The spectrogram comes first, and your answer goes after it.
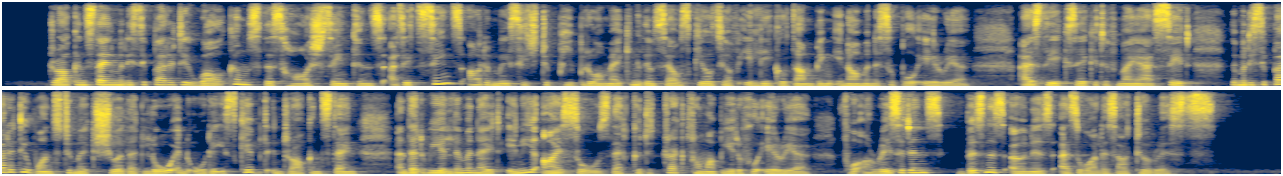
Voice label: illegal dumping english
